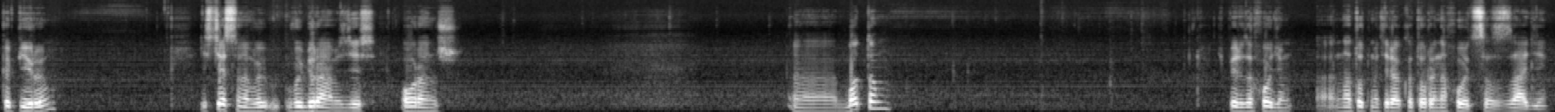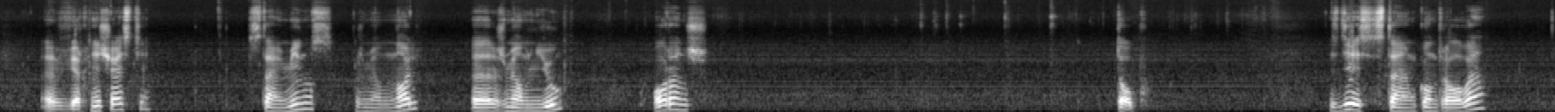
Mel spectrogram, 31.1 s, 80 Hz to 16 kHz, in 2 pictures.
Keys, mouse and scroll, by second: 1.3 ctrl+c, 2.3-4.3 drag, 9.6 t, 12.3-13.3 drag, 13.3 middle click, 16.6 middle click, 18.0-20.8 drag, 21.2-25.7 drag, 30.2 ctrl+v.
